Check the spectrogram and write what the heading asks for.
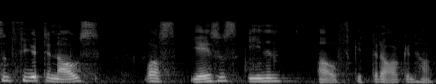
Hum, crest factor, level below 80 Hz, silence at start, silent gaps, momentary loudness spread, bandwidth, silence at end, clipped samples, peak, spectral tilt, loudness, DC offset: none; 18 dB; -66 dBFS; 0 s; none; 14 LU; 8 kHz; 0.05 s; under 0.1%; -14 dBFS; -7 dB/octave; -30 LUFS; under 0.1%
